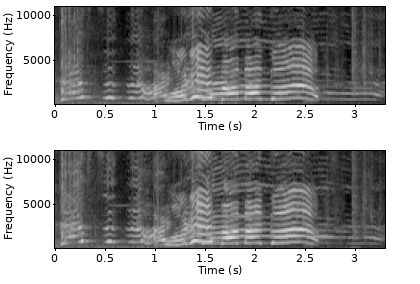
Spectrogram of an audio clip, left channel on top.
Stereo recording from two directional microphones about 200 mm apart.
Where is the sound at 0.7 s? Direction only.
60° right (ahead or behind).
